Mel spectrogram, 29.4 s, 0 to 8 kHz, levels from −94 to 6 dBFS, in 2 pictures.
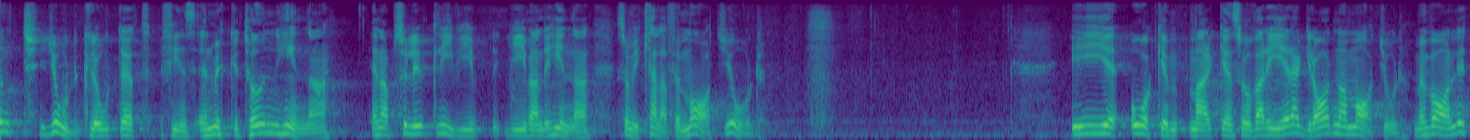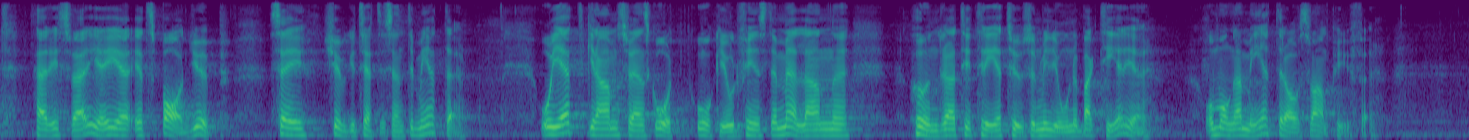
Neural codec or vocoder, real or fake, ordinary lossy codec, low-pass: none; real; none; 7.2 kHz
